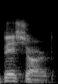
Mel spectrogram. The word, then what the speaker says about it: Bisharp: It's pronounced Bisharp.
